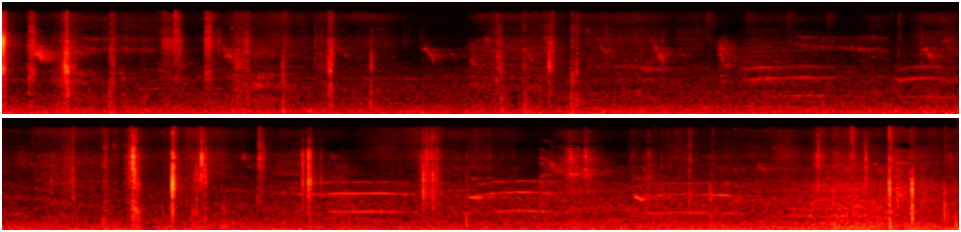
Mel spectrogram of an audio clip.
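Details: Hungry kitten meowing repeatedly: short, thin, level meows come in quick succession over a loud background of rumble, clatter and clicks.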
